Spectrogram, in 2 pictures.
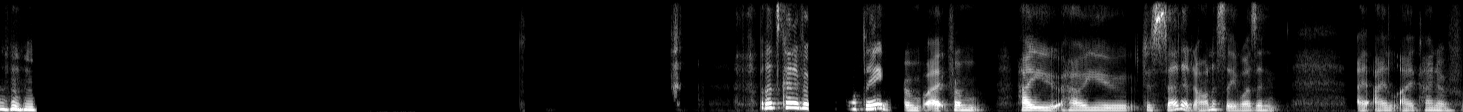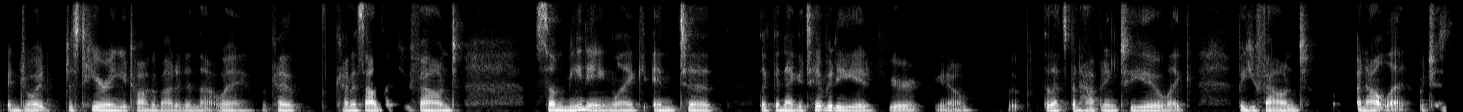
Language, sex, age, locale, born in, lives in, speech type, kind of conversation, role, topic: English, female, 30-34, en-US, United States, United States, conversation, advice, advisor, How can I find meaning after a loss?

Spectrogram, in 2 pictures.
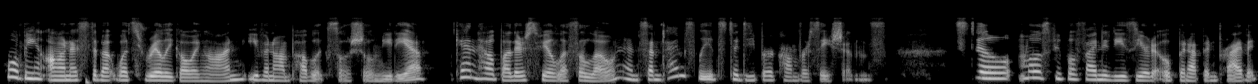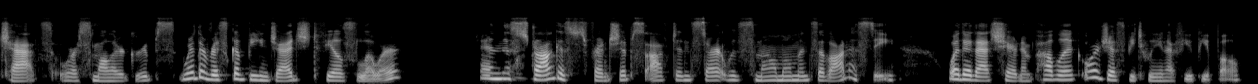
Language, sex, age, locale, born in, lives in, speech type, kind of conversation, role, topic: English, female, 40-44, en-US, United States, United States, read, expert-assistant, expert, How does social media affect friendship formation?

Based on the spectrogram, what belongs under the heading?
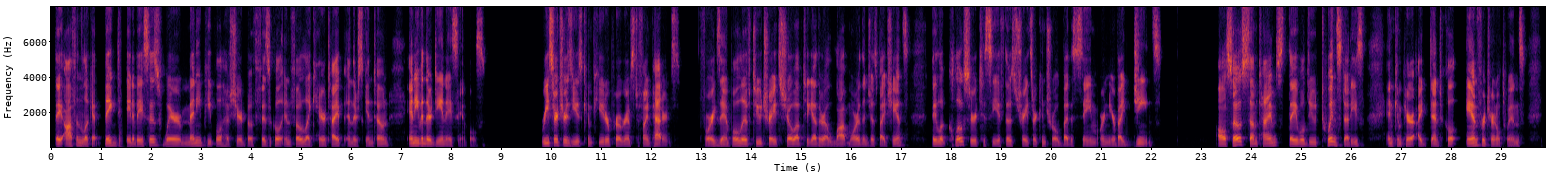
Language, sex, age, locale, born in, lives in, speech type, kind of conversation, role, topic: English, male, 30-34, en-US, United States, United States, read, expert-assistant, expert, Why do some people have curly hair and others straight?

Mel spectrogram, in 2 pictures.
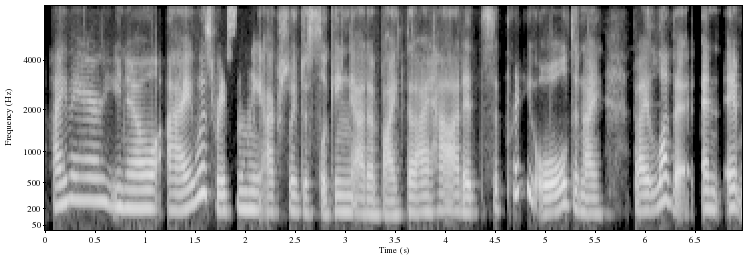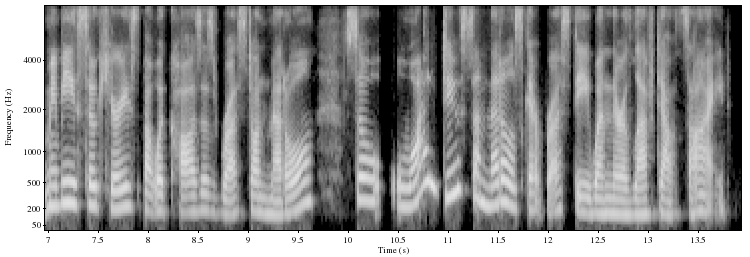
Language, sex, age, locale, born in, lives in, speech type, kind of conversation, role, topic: English, female, 35-39, en-US, United States, United States, read, expert-assistant, asker, What causes rust on metal?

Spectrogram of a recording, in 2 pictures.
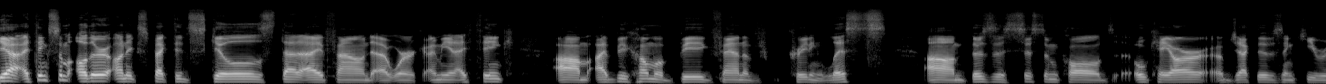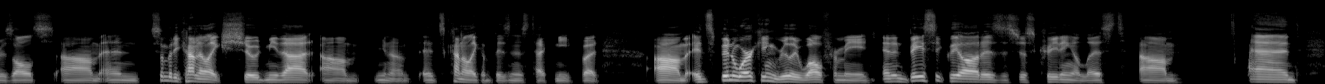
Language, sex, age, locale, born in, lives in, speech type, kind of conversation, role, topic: English, male, 40-44, en-US, United States, United States, conversation, unstructured, none, What is the most unexpectedly useful skill you use at work?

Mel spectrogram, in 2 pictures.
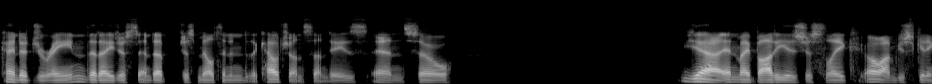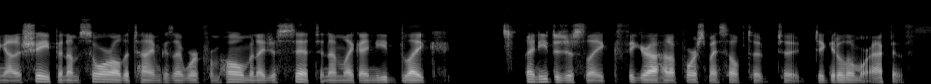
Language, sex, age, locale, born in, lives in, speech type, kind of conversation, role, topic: English, male, 35-39, en-US, United States, United States, conversation, advice, user, How can you better manage your time between your personal life and your professional responsibilities?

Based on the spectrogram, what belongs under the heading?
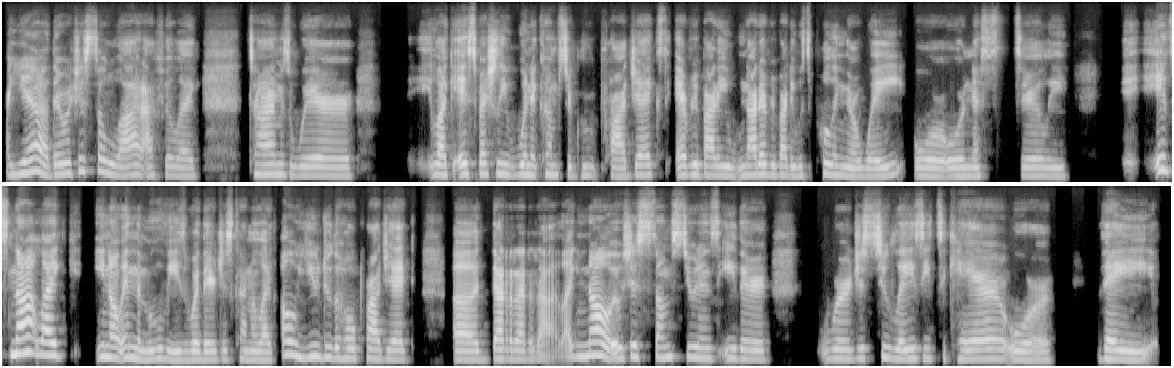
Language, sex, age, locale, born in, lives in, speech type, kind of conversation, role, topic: English, female, 20-24, en-US, United States, United States, conversation, unstructured, none, What makes a class discussion feel inclusive to you?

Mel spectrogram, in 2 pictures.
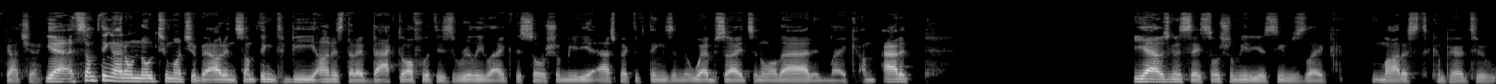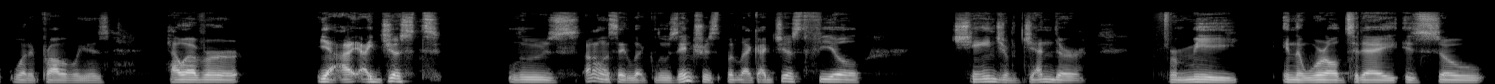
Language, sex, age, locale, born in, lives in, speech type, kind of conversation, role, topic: English, male, 45-49, en-US, United States, United States, conversation, unstructured, none, Would you rather be able to change your age at will or change your gender at will?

